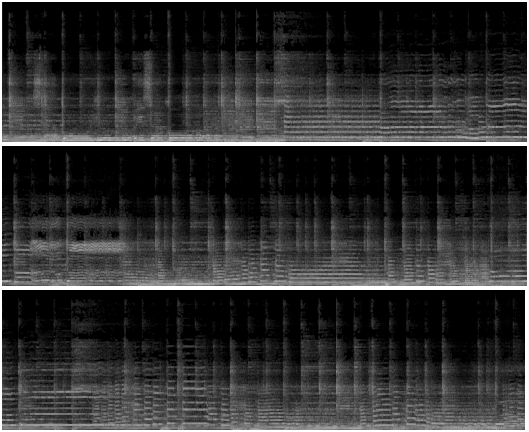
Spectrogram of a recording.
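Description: Backing track of a slow blues song playing through an instrumental stretch, with a sustained lead melody line over bass and accompaniment.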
